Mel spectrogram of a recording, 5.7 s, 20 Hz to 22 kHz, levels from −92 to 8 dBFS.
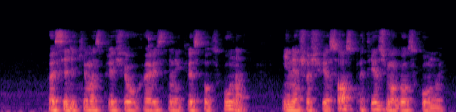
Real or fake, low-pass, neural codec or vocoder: real; 7.2 kHz; none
